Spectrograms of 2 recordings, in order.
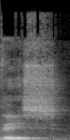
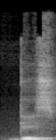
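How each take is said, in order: First: A clear th sound is pronounced. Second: The th sound is replaced by another sound. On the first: The speaker calls it right. "when I pronounce the th sound correctly" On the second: The speaker calls it wrong. "If I don't pronounce the th sound"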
